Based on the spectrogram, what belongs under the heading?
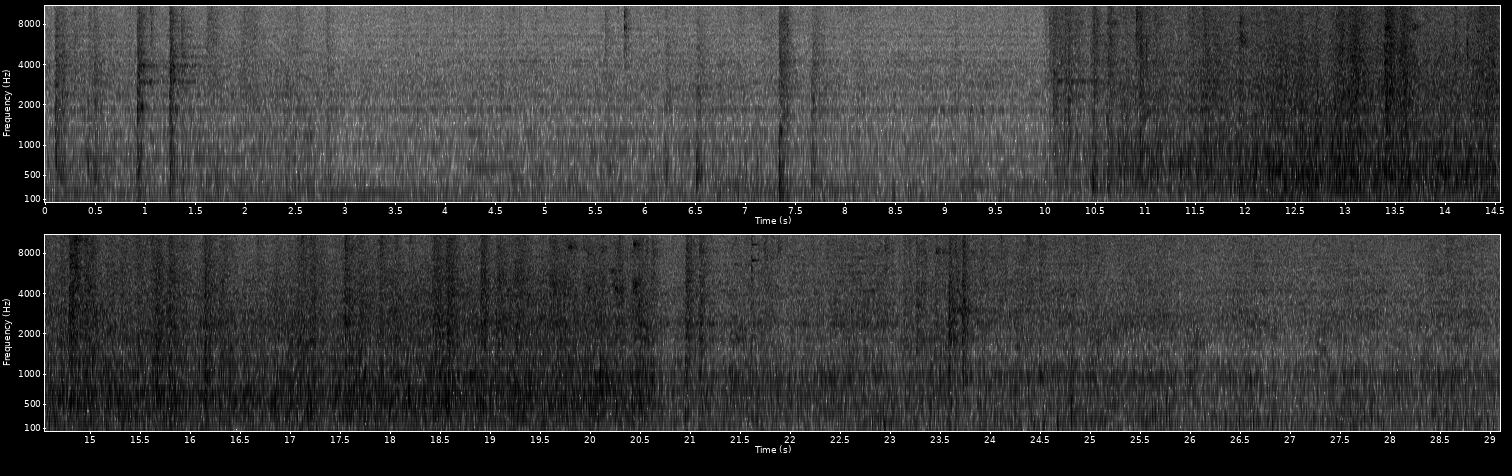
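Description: Passenger train running at speed, heard from an open coach door: wheels clicking over rail joints. A rushing noise swells about ten seconds in and eases a little around twenty seconds.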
